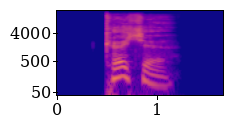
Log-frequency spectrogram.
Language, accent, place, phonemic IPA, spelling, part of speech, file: German, Germany, Berlin, /ˈkœçə/, Köche, noun, De-Köche.ogg
- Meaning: nominative/accusative/genitive plural of Koch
